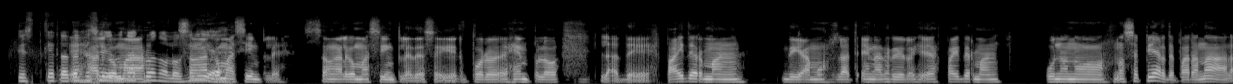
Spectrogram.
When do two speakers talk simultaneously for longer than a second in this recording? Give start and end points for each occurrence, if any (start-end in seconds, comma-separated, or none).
0.6-2.4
